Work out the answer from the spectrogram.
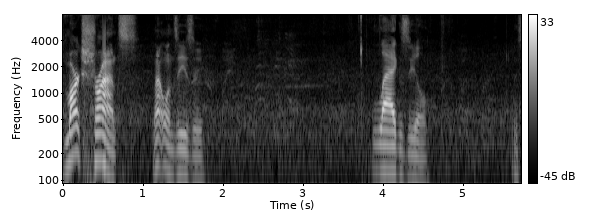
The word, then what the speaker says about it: Llagziel: last name against mark schrantz that one's easy lagzil that's how we'll pronounce that now round number 10 here in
